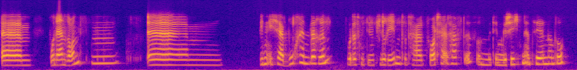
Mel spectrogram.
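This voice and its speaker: A woman speaks at a moderate pace with a fairly high pitch. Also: ordinary pitch variation. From Thuringia, Germany. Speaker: guest voice actor and bookseller. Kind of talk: casual chat. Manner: talkative.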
